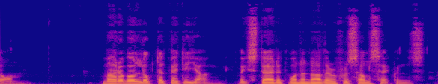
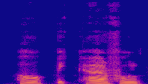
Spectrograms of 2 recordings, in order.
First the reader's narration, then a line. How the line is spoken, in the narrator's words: she whispered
